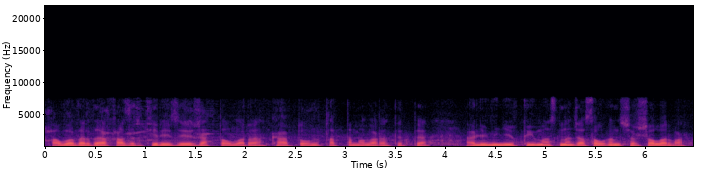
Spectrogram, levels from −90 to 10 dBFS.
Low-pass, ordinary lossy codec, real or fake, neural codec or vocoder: none; none; fake; codec, 16 kHz, 2 kbps, FunCodec, trained on Chinese and English, 25 frames a second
